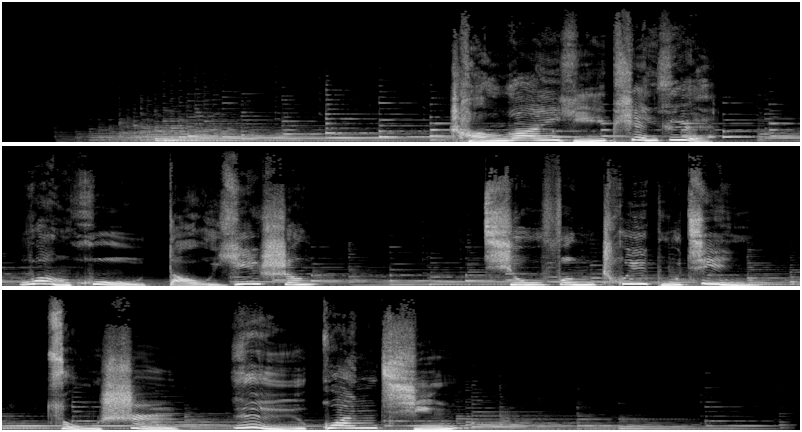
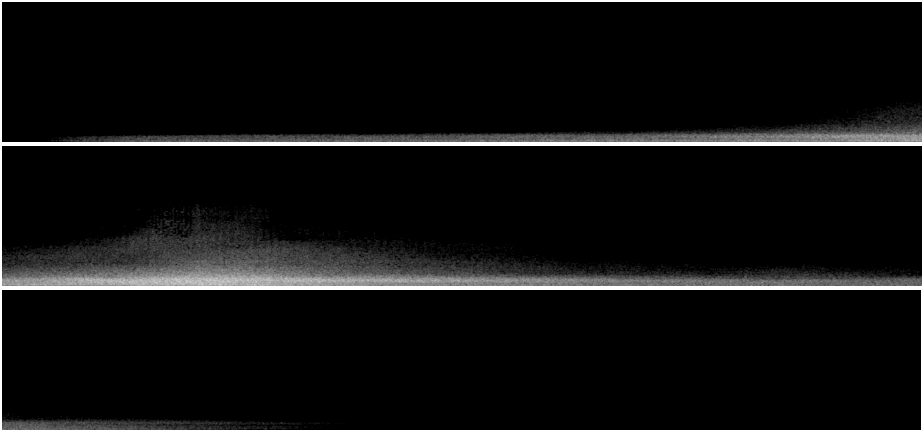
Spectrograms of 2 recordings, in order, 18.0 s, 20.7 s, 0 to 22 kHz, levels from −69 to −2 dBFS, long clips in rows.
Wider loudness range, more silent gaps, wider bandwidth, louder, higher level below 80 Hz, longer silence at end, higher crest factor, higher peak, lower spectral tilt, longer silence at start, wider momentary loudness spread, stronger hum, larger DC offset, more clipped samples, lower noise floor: second, 4 LU vs 24 LU; neither; first, over 20 kHz vs 13.5 kHz; first, -15 LUFS vs -22 LUFS; second, -56 dBFS vs -50 dBFS; second, 0.25 s vs 5.7 s; second, 12 dB vs 22 dB; about the same, -4 dBFS vs -4 dBFS; second, -4 dB/octave vs -6 dB/octave; second, 0.65 s vs 0.9 s; second, 18 LU vs 27 LU; neither; neither; neither; second, -42 dBFS vs under -90 dBFS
